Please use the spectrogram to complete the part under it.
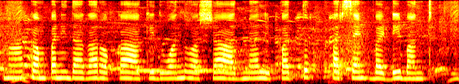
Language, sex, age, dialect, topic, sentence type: Kannada, female, 18-24, Northeastern, banking, statement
